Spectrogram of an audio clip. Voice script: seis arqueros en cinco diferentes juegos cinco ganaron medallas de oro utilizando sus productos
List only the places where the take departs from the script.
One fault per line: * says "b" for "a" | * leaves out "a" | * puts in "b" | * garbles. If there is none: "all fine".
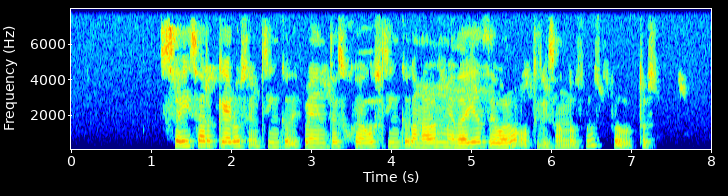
all fine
